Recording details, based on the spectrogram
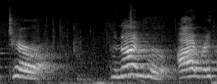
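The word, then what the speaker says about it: Teara: Her name was Tara. T-E-A-R-A. But it's pronounced Tara.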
